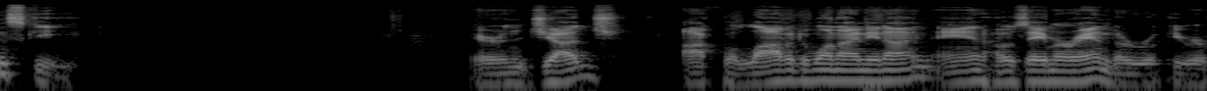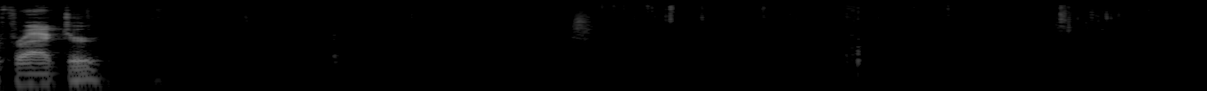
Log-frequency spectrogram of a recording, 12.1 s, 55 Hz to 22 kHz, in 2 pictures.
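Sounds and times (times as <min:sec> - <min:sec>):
foil wrapper tearing: 0:08.8 - 0:12.0.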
